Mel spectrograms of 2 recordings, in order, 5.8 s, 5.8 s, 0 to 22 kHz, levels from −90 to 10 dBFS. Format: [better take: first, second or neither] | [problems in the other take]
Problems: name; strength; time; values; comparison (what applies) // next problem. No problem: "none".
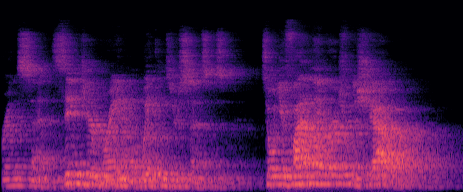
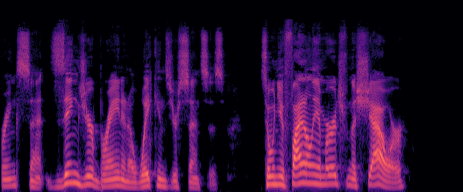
second | room echo; noticeable; dies away in 1.4 s // off-mic speech; far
